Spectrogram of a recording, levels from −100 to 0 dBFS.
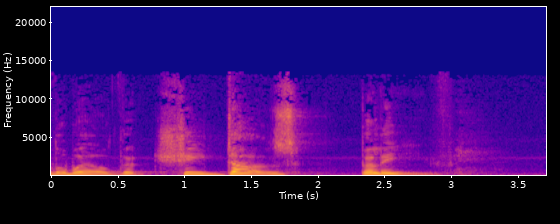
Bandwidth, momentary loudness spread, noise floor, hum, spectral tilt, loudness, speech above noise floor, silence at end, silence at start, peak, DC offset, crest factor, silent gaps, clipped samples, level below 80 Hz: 13.5 kHz; 13 LU; -62 dBFS; none; -6 dB/octave; -27 LUFS; 35 dB; 0.8 s; 0 s; -8 dBFS; under 0.1%; 20 dB; none; under 0.1%; -66 dBFS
